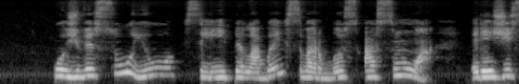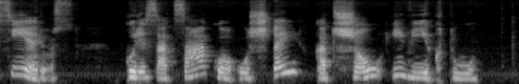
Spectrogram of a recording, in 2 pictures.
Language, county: Lithuanian, Panevėžys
